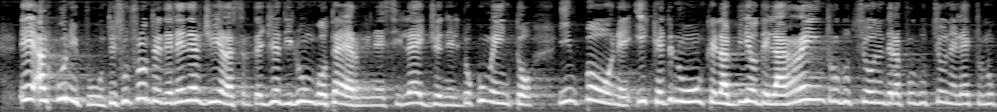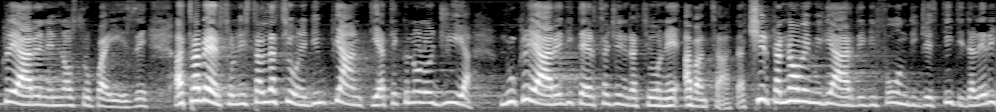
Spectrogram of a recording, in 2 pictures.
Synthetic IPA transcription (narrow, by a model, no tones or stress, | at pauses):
ealkuːnipunt̪isulfɾont̪ed̪elːenerd͡ʒiːalast̪ɾat̪ed͡ʒiːad̪iluŋɡot̪ɛrminesilɛd͡ʒːeneld̪okument̪o | impoːneʔiked̪nuŋkelavːiːod̪elːareint̪ɾod̪ut̪sːjoːned̪elːapɾod̪ut̪sːjoːneːlɛt̪ːɾonukleaːɾenelnɔst̪ɾopaeːze | at̪ːɾavɛrsolist̪alːat̪sːjoːned̪iːmpjant̪iat̪ːeknolod͡ʒiːa | nukleaːɾed̪it̪ɛrt̪sad͡ʒeneɾat̪sːjoːneʔavant̪sa̰ːt̪at͡ʃirkanɔːvemiljard̪id̪ifond̪id͡ʒest̪iːt̪id̪alːeɾ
